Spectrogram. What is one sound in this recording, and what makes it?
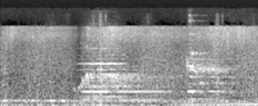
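A bright musical chime rings out twice.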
